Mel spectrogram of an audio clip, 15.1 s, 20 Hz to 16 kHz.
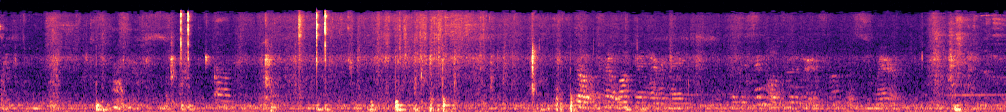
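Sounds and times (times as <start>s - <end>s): computer mouse clicks: 2.6s - 3.2s, 4.4s - 5.0s.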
